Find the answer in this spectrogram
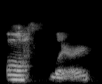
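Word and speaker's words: hostler: And I think me and Brittany and Indy all pronounce it slightly differently, but it's H-O-S-T-L-E-R. And the audio pronounces it Ostler. And I was like, wait, the H is silent.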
